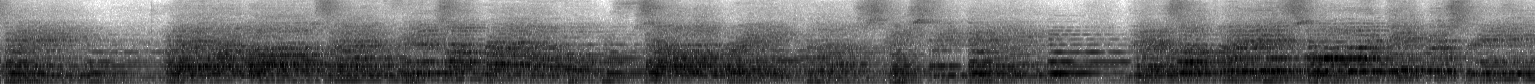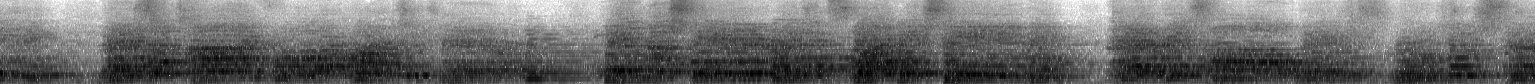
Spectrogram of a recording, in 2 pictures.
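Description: A small mixed church choir singing a hymn together in sung phrases, with brief breaks between lines.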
